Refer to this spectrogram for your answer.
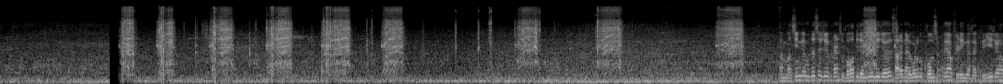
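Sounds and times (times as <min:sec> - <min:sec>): power wrench bursts: 0:01.2 - 0:04.1, 0:04.9 - 0:06.4, 0:07.1 - 0:07.6, 0:08.6 - 0:08.9.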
